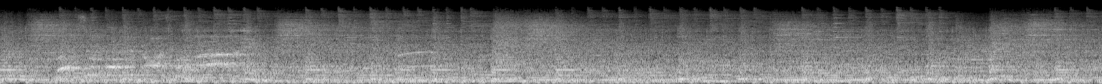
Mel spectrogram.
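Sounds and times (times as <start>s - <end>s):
distorted electric guitars: 0.0s - 11.0s
rapid drumming: 0.0s - 11.0s
vocalist yelling: 0.6s - 2.7s.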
